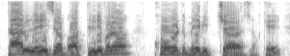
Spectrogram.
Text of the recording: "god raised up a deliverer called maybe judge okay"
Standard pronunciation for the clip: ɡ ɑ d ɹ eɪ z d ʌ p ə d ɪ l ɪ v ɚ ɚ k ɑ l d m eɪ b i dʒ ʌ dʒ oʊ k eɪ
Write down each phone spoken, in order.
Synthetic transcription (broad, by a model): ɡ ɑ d l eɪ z ʌ b ə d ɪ l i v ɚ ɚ k ɑ l d m eɪ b i dʒ ʌ dʒ oʊ k eɪ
